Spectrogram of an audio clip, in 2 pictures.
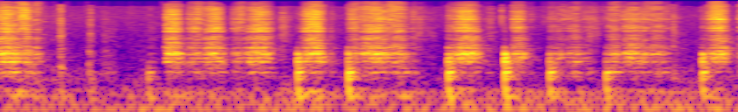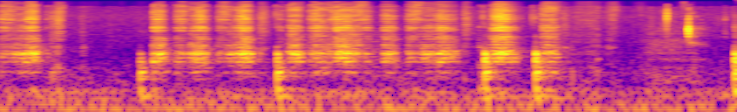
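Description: A pen scratches across journal paper in close, quiet strokes with an irregular rhythm of short scribbles and brief pauses, with no voices.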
